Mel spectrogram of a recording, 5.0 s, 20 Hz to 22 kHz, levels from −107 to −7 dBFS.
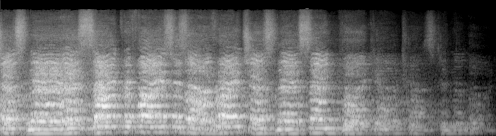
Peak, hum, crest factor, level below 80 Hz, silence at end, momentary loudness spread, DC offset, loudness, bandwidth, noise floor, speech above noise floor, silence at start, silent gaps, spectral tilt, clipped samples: -2 dBFS; none; 18 dB; -66 dBFS; 0.5 s; 14 LU; under 0.1%; -19 LUFS; 16.5 kHz; -48 dBFS; 28 dB; 0 s; none; -3.5 dB/octave; under 0.1%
